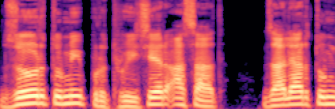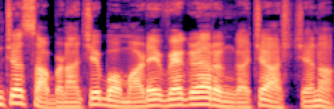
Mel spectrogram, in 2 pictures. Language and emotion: Goan Konkani, neutral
